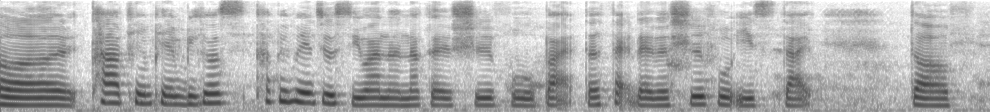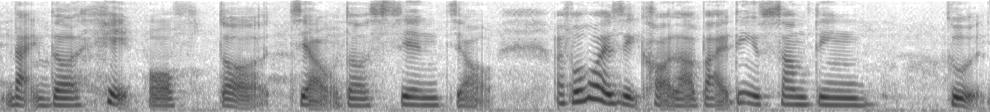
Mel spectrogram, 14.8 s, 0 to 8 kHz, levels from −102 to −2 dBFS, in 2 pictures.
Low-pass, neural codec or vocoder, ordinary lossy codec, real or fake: none; codec, 16 kHz, 4 kbps, FunCodec, trained on Chinese and English, 50 frames a second; none; fake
